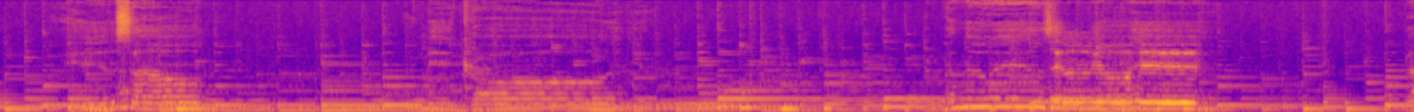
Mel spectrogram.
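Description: Solo acoustic guitar playing an instrumental passage of a slow song, a continuous run of changing chords.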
